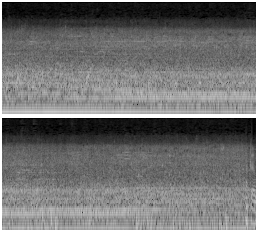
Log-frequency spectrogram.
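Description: Steady mains-powered hum of aquarium water and air pumps, with water pouring and splashing into the tanks.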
